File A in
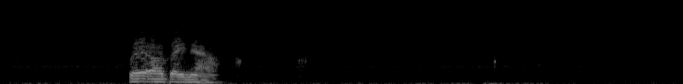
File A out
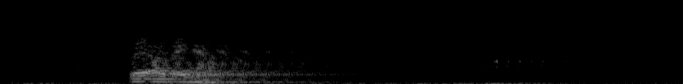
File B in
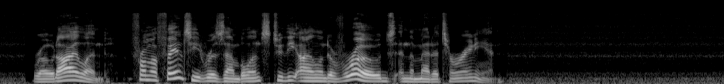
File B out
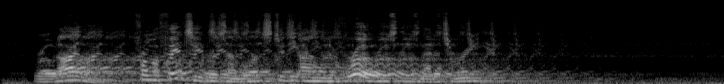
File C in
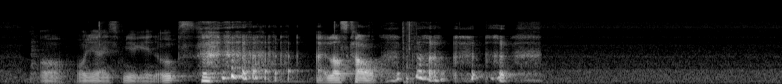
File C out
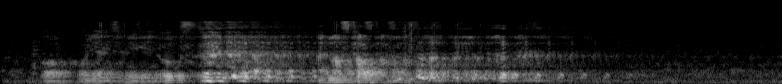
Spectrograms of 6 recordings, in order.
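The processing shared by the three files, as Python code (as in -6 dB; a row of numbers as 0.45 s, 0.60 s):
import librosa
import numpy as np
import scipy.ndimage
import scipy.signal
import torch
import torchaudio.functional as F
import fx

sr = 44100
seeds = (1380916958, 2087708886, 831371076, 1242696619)

p1 = fx.chorus_voices(x, sr, voices=4, hz=0.73, base_ms=20, depth_ms=1.3, mix_pct=70)
p2 = p1 + fx.echo_alternate(p1, sr, ms=115, hz=940.0, feedback_pct=77, wet_db=-7.0, dry=0)
y = p2 * 10.0 ** (-4.0 / 20.0)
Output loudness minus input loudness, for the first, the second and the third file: -4.5 LU, -5.0 LU, -5.0 LU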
